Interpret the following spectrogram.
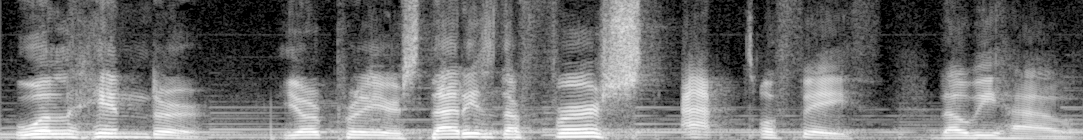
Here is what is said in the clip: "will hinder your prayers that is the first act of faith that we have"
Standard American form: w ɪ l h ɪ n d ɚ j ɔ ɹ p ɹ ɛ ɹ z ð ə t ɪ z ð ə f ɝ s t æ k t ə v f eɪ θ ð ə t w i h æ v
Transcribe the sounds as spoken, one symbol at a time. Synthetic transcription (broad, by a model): w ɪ l h ɪ n d ɚ j ɔ ɹ p ɹ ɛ ɹ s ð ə t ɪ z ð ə f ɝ s t æ k t ə v f eɪ θ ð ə t w i h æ v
